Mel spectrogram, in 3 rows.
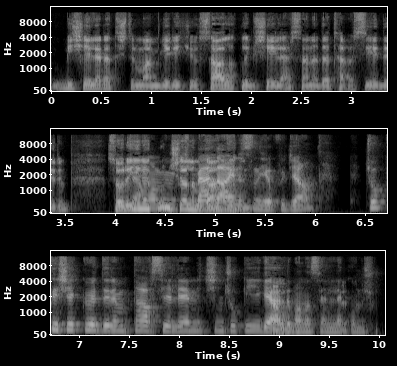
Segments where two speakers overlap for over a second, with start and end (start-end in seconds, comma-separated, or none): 4.1-5.5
